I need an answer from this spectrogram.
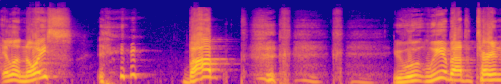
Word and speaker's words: Illinois: correct way please uh Illinois I can start by removing the S it's not Illinois Bob we about to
